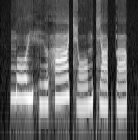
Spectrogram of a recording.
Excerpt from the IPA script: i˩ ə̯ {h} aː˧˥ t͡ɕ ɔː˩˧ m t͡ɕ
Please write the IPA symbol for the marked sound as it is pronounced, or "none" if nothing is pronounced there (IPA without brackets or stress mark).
h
